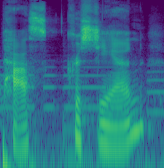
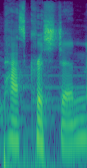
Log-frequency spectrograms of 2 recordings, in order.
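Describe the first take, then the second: First: The second word differs from the ordinary word Christian. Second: The second word sounds like the ordinary word Christian. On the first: This is how locals say the name. The speaker calls it right. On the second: This is how outsiders say the name. The speaker calls it wrong.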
